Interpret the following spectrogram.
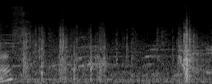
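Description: Plastic blister-carded toy cars being handled and shifted in a cardboard display box, with faint light clicks and one sharp plastic clack near the end.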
